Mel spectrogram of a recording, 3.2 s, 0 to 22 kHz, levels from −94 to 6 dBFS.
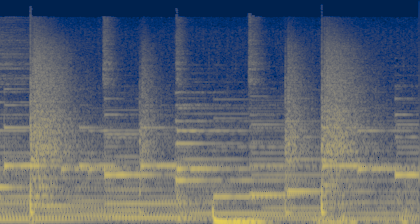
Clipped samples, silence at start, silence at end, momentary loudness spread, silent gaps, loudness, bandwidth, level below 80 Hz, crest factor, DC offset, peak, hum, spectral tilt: under 0.1%; 0 s; 0 s; 6 LU; none; -19 LUFS; 13 kHz; -20 dBFS; 16 dB; under 0.1%; 0 dBFS; none; -6 dB/octave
